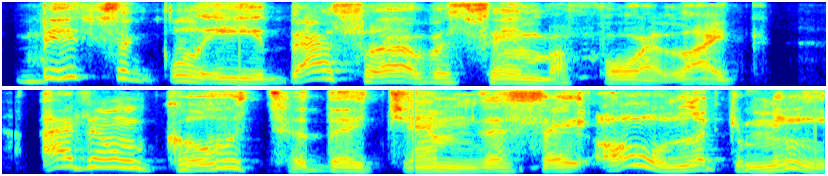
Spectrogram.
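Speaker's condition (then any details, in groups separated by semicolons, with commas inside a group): Spinocerebellar ataxia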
